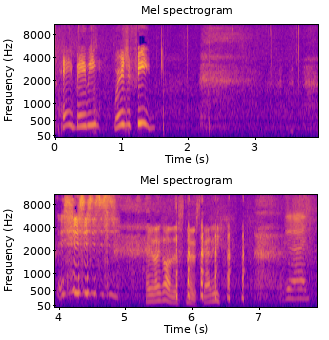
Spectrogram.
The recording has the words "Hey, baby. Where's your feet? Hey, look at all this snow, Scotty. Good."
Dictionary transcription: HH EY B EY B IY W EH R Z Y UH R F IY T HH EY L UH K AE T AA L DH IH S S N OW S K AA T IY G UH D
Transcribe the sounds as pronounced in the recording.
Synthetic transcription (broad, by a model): HH EY B EY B IY W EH R Z Y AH R F IY T HH EY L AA IH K AA L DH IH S S N OW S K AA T IY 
